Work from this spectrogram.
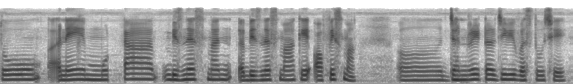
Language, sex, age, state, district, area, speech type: Gujarati, female, 30-45, Gujarat, Valsad, rural, spontaneous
